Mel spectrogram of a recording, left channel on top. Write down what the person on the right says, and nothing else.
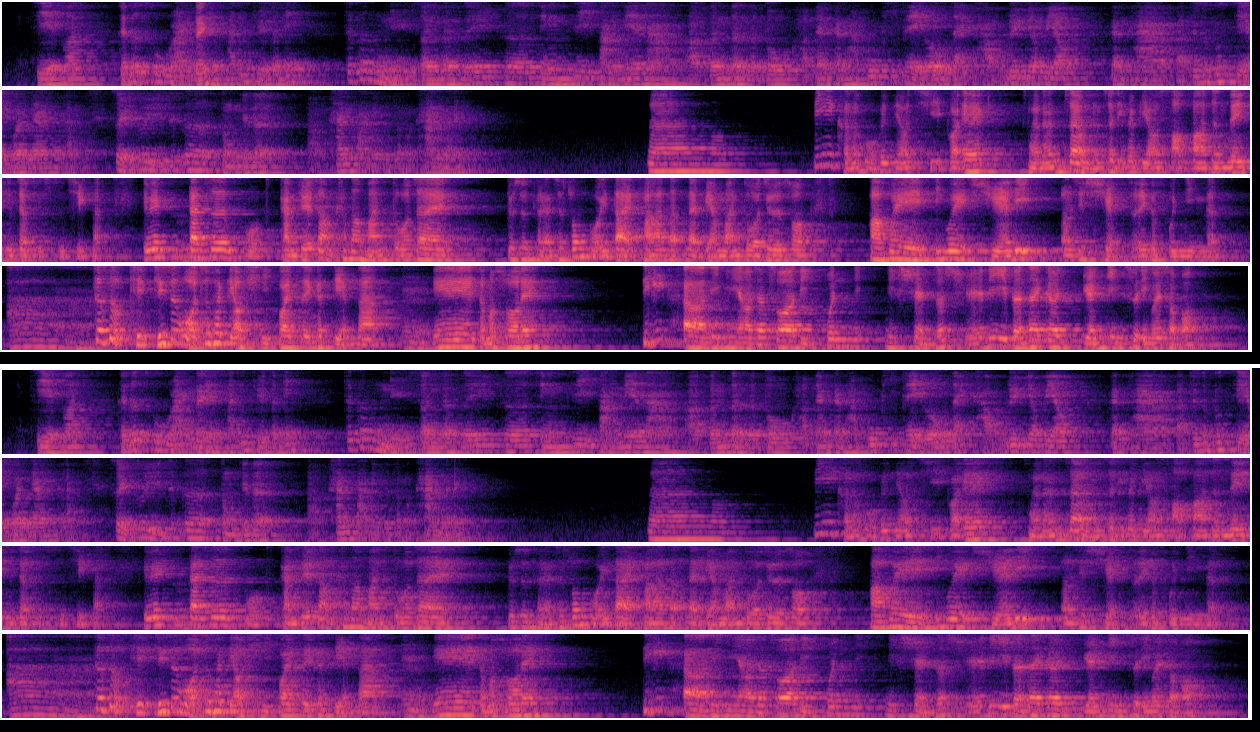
阶段，可是突然间他就觉得，
哎，这个女生的这一个经济方面啊啊、等等的都好像跟她不匹配，然后再考虑要不要跟她呃就是不结婚这样子啦。所以对于这个东西的啊、呃看法，你是怎么看的嘞？
嗯
嗯
啊
嗯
